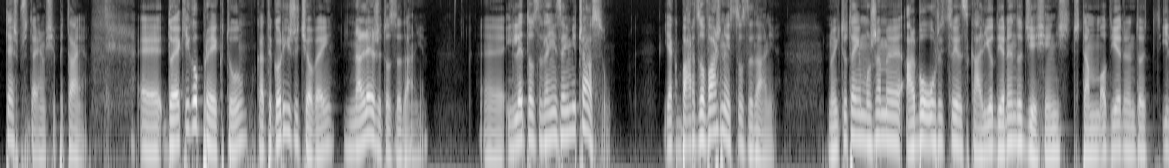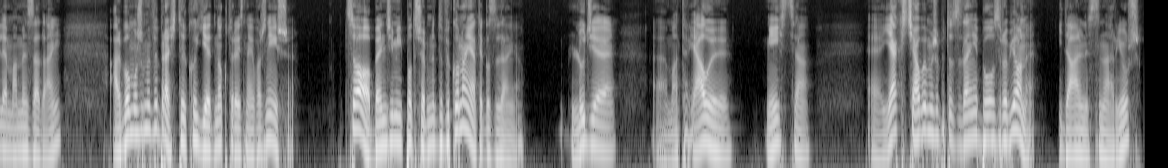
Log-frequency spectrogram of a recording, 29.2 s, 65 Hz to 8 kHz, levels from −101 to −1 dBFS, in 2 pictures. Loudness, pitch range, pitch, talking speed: -21 LUFS, 100-140 Hz, 115 Hz, 145 wpm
